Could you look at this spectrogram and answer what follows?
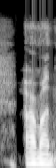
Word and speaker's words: Arman: Arman. Thank you. Yeah, Arman's right. Although my uh two best friends from high school still call me Armen, and I let them get away with it.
